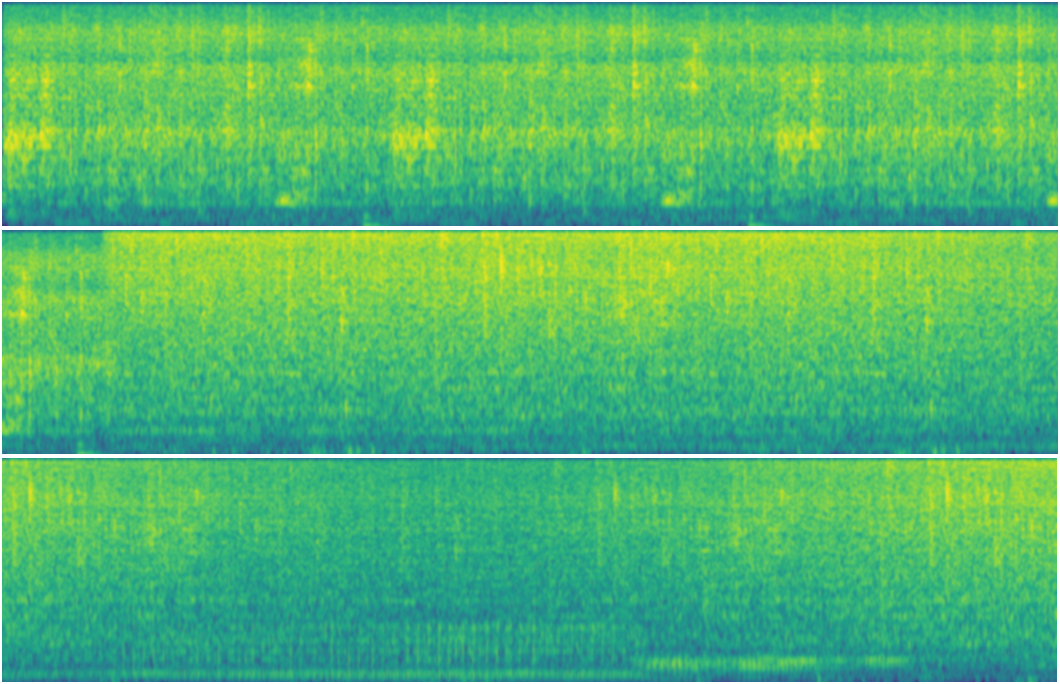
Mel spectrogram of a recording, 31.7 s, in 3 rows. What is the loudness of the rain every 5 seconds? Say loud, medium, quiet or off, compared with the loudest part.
loud, loud, loud, loud, medium, medium, loud.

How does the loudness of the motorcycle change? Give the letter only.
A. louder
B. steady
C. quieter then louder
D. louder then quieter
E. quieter
A.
